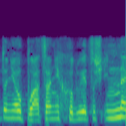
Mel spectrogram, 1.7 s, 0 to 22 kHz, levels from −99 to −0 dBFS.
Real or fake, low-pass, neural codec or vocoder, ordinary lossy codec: real; 7.2 kHz; none; none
